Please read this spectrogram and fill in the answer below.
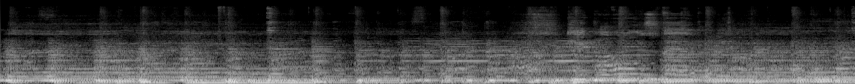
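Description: Live band playing an instrumental passage of a soul-pop ballad: an electric bass guitar carries a prominent moving bass line under keyboard chords, with light percussion ticks.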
